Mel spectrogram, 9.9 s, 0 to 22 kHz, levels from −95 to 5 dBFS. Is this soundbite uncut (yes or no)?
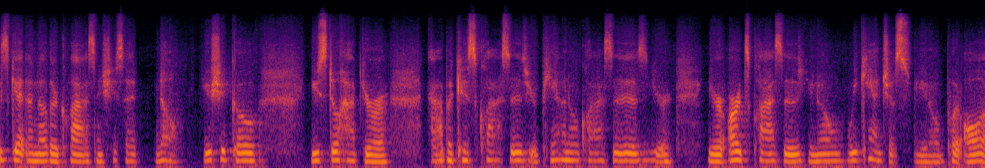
yes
